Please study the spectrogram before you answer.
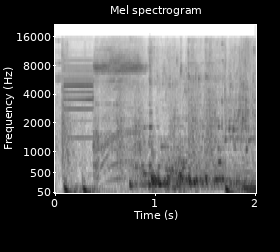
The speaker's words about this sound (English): Introducing the Kohler Touchless Toilet, the no touch flush for your home.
